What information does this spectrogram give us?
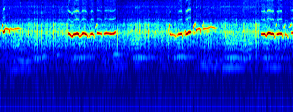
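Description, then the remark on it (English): A person whistles a wavering melody like a bird, the clear tone gliding up and down in short connected phrases, fairly loud with no talking. “But I told him I could claim attention whistling like a bird.”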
